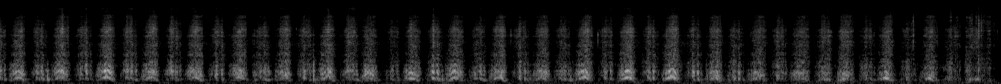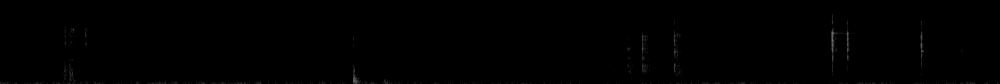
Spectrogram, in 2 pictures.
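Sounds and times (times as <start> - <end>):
hand saw cutting wood: 0.0 - 10.0.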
